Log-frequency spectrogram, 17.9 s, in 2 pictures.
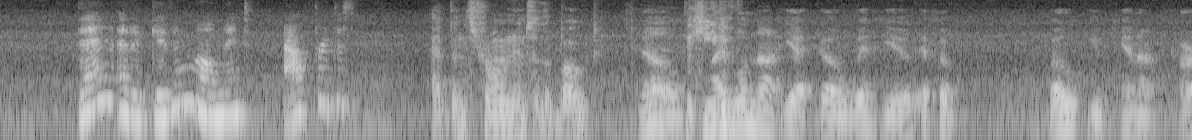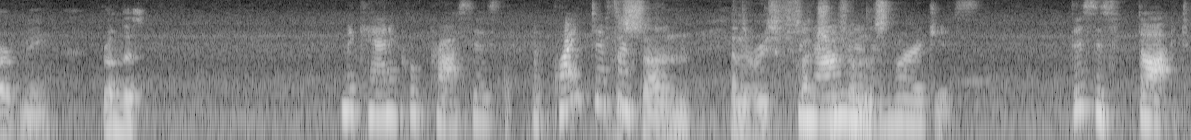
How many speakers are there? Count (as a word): three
